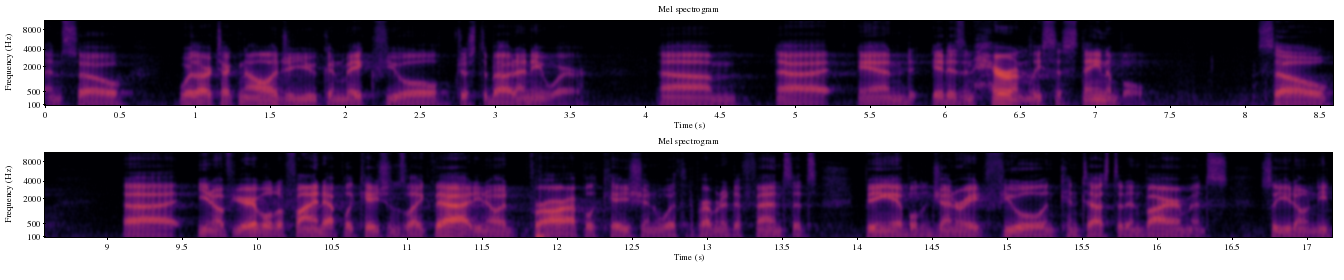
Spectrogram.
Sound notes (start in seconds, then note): none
